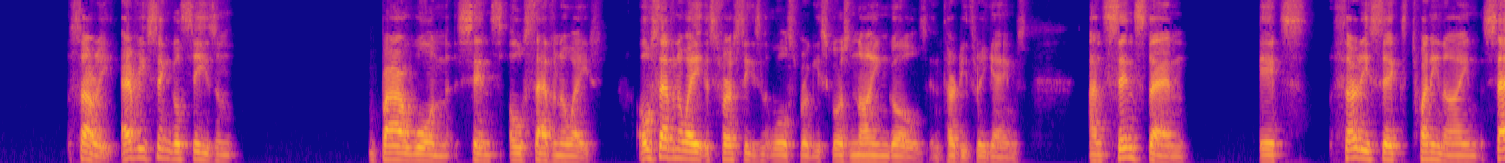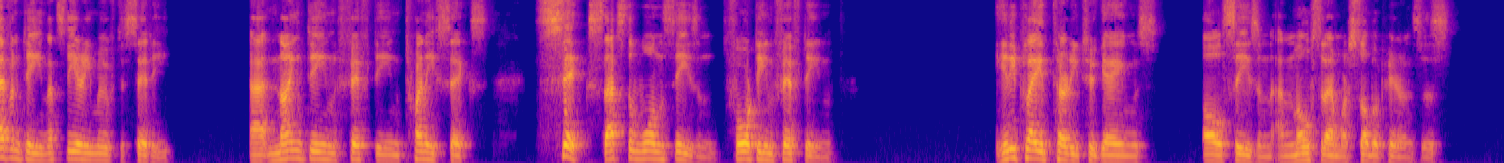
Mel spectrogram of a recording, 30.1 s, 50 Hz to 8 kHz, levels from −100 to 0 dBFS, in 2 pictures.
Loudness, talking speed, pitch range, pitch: -22 LUFS, 120 wpm, 100-140 Hz, 115 Hz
